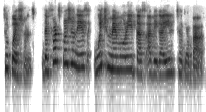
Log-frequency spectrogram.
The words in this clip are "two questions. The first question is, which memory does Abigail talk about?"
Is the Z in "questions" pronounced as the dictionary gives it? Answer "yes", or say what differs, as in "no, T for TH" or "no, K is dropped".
no, S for Z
